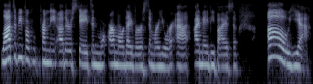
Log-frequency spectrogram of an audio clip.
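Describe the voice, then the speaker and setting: A livestream host with a Southern US accent from near Nashville chats casually with her viewers, reading comments and answering people by name, often restarting her sentences. Her mid-range voice is animated, bright and forceful at a moderate pace.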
